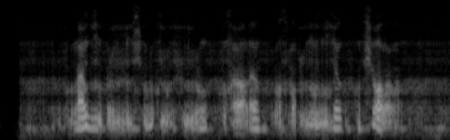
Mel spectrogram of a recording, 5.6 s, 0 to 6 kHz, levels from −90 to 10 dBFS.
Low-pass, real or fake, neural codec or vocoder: 5.4 kHz; fake; autoencoder, 44.1 kHz, a latent of 192 numbers a frame, MeloTTS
